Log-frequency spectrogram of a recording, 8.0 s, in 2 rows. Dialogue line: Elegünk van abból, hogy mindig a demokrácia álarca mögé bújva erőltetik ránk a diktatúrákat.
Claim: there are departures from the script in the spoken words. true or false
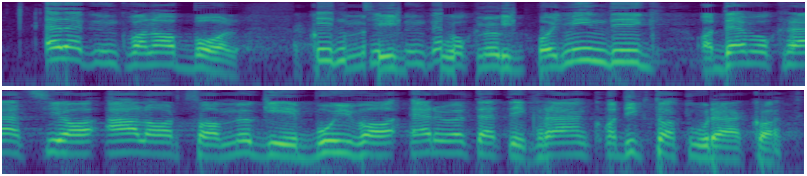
true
